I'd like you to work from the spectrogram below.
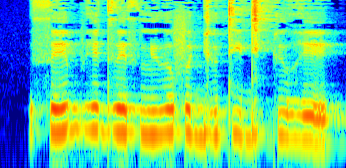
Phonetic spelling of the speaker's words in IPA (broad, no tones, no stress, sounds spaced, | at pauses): θ e bʱ e d ð e θ lʲ ɯ ə̯ f ɛ ɡʲ ɯ tʲ e dʲ ɛ kʲ o ɦ e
